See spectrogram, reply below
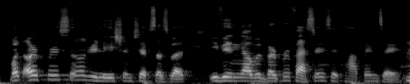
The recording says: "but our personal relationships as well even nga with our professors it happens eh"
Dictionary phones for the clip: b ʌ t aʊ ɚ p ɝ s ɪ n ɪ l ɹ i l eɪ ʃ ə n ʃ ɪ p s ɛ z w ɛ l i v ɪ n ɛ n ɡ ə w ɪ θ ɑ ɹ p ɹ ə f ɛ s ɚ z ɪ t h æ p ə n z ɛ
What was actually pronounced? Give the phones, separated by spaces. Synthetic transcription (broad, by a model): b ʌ t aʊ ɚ p ɝ s ɪ n ɪ l ɹ i l eɪ ʃ ə n ʃ ɪ p s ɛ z w ɛ l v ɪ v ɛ n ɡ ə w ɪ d ɑ ɹ p ɹ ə f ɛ s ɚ s ɪ t h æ p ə n s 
